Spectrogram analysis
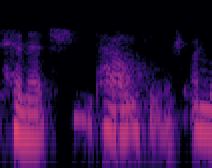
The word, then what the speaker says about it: Jinich: It's actually it's Henich.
